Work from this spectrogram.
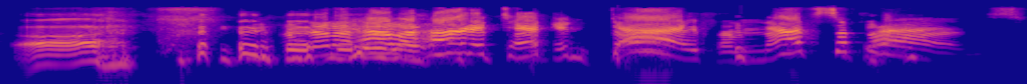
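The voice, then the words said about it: Imitates another person's voice. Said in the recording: “my best Gilbert Gottfried impersonation”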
